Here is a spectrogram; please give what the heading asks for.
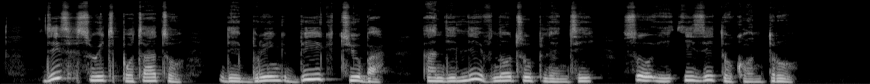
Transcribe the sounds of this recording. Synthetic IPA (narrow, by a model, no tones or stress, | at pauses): disswitpɔtʰatʰo | debɾĩŋɡbiɡtʰjuba | ãndelivnɔtuplɛ̃ntʰi | soiizitokʰɔ̃ntɾol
